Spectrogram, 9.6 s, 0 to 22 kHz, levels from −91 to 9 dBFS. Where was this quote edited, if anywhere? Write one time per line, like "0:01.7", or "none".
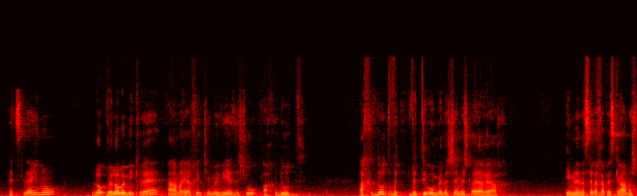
none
